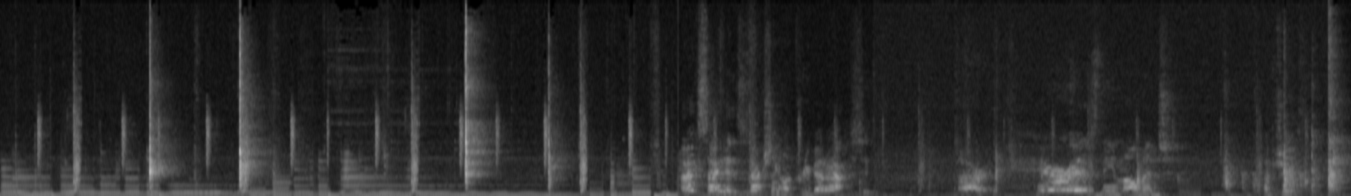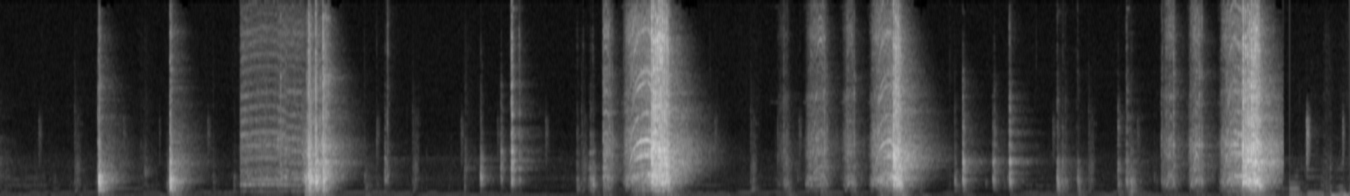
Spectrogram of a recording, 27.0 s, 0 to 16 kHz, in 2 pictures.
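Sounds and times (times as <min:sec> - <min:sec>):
cordless drill spinning: 0:16.0 - 0:16.8, 0:19.6 - 0:20.5, 0:21.6 - 0:22.6, 0:25.2 - 0:26.4.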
